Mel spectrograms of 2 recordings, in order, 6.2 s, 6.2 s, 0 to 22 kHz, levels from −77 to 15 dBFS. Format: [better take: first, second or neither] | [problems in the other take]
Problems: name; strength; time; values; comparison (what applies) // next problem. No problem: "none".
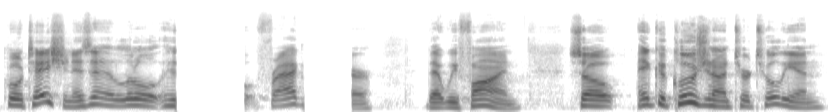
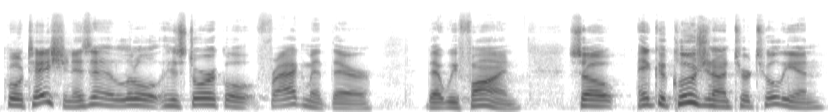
second | audio cutting out; at 1.5 s for 0.5 s and at 2.5 s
